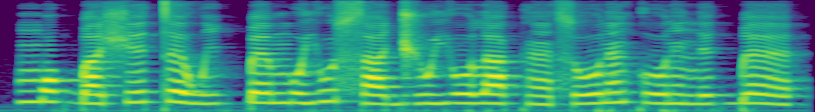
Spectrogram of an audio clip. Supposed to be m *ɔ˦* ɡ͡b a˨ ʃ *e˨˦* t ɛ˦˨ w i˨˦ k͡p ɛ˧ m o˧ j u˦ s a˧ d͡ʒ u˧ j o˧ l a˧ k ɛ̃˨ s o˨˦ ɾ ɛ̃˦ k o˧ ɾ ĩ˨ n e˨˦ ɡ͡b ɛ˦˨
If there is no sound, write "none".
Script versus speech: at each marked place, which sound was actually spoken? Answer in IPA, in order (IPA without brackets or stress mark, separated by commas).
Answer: ɔ˧, e˨˦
